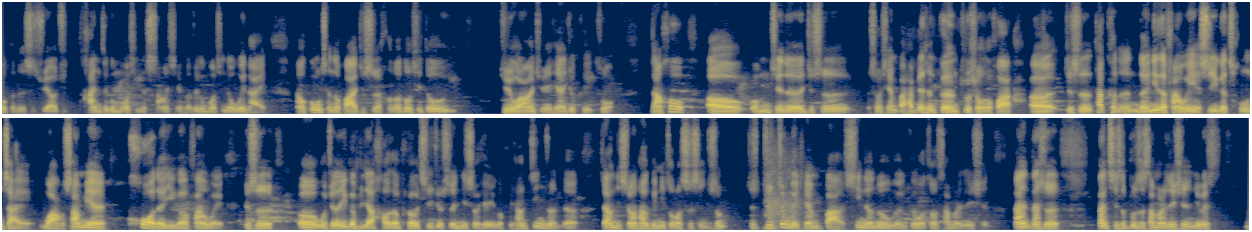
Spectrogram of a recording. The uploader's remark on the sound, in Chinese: 在ICML 2023 International Conference on Machine Learning, 国际机器学习大会 的现场录制的。这次在室外录制，嘉宾还在生病，不免有些杂音。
